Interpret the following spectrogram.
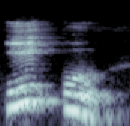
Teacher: बड़ा ऊ, ई ऊ, इस तरह से ई ऊ, तो बहुत कम मुंह खुला है, तो इन स्वरों को संवृत्त स्वर कहेंगे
